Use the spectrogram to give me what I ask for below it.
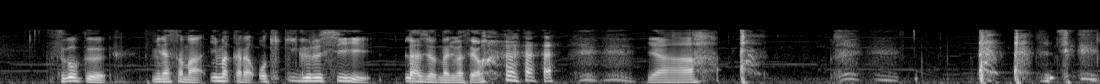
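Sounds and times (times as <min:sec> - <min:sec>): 
speech: 0:00.6 - 0:07.3, 0:10.4 - 0:10.9
laughter: 0:04.8 - 0:05.6
harsh coughing fit: 0:07.4 - 0:07.8, 0:09.8 - 0:10.9.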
